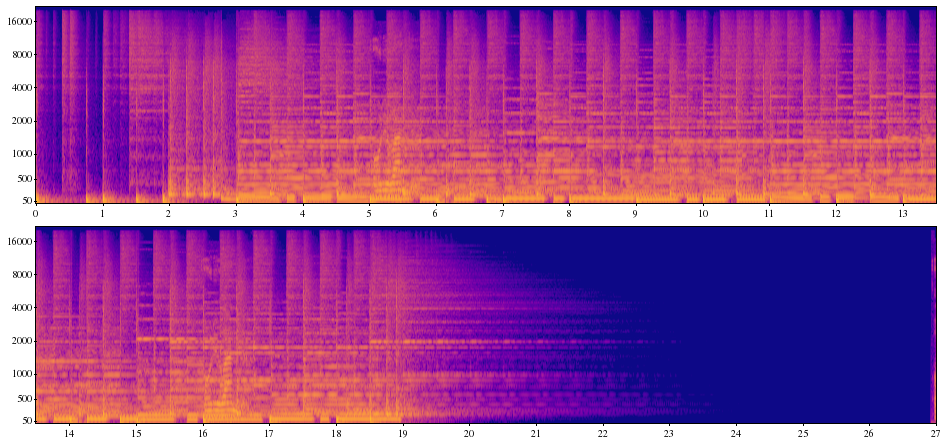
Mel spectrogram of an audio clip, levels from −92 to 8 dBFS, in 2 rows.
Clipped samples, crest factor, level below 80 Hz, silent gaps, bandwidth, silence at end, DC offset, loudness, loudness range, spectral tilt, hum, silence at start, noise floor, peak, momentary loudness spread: under 0.1%; 18 dB; -26 dBFS; 24.90-26.91 s; over 20 kHz; 0 s; under 0.1%; -17 LUFS; 4 LU; -5.5 dB/octave; none; 0 s; under -90 dBFS; 0 dBFS; 7 LU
